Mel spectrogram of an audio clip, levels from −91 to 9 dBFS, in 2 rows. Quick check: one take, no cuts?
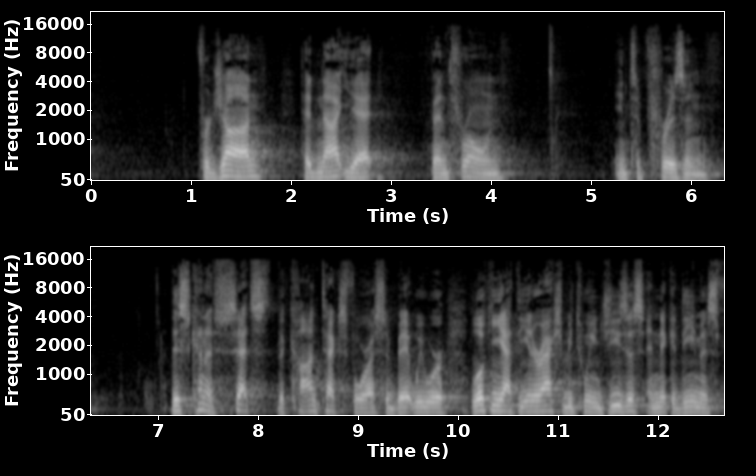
yes; 0 cuts

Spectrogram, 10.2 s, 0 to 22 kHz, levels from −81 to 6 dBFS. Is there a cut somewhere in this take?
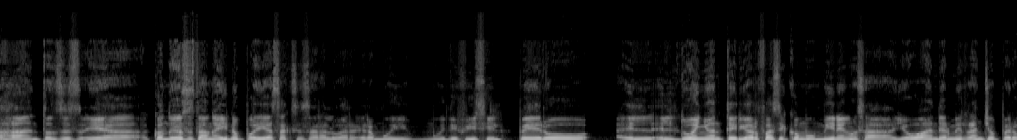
yes; 1 cut; at 5.1 s

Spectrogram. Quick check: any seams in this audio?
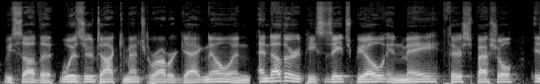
yes; 5 cuts; at 1.0 s, 1.5 s, 2.5 s, 3.0 s, 4.4 s

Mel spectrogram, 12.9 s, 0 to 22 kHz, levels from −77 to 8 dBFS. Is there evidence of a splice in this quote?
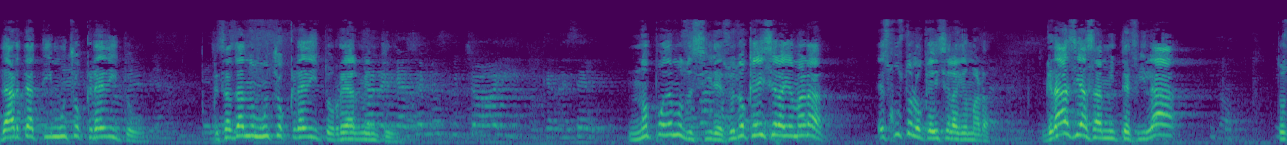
no; 0 cuts

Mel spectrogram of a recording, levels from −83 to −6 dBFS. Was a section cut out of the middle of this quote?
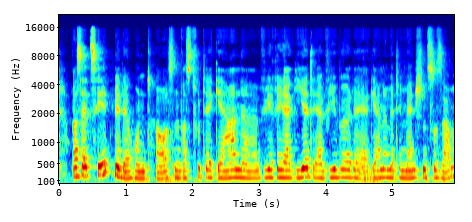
no; 0 cuts

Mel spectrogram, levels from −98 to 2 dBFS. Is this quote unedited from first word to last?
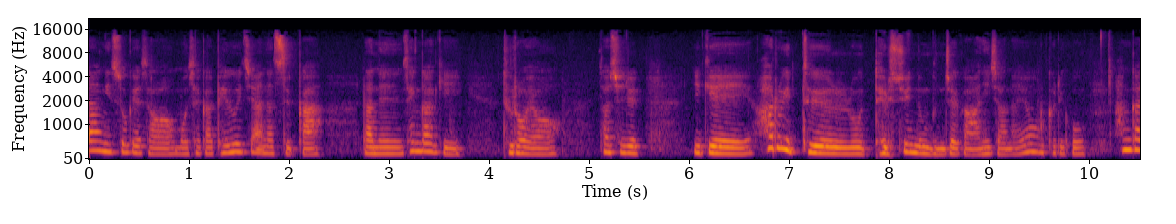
yes; 0 cuts

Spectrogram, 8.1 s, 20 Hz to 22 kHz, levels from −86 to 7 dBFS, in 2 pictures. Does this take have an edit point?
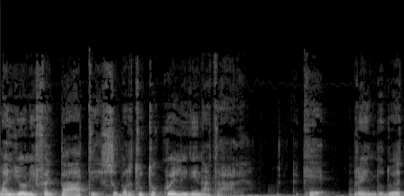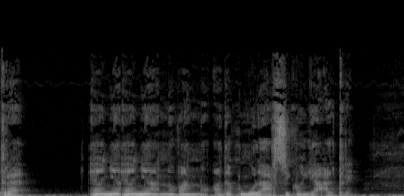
yes; 2 cuts; at 3.5 s, 5.2 s

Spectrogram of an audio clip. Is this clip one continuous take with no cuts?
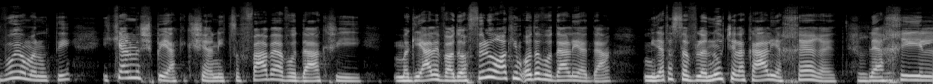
yes; 0 cuts

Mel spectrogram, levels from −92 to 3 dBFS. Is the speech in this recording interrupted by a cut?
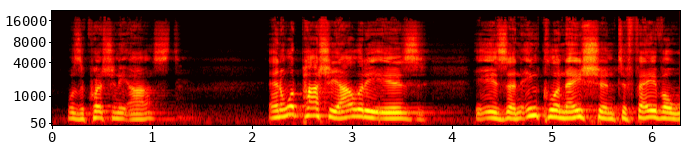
no; 0 cuts

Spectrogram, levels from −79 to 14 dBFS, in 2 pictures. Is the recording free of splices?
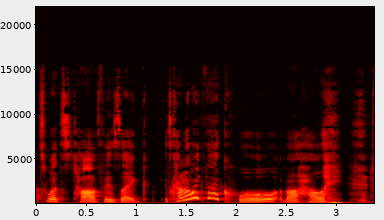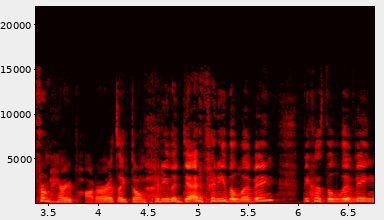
no; 1 cut; at 1.2 s

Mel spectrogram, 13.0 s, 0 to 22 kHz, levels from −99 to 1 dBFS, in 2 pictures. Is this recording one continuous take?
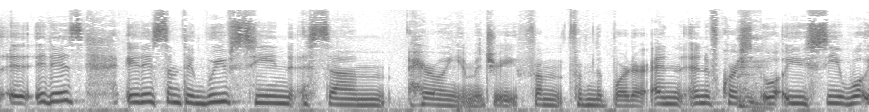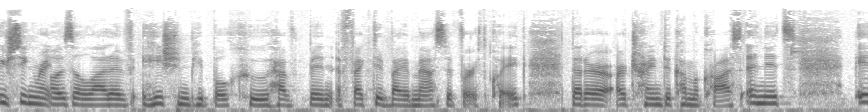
no; 1 cut; at 6.9 s

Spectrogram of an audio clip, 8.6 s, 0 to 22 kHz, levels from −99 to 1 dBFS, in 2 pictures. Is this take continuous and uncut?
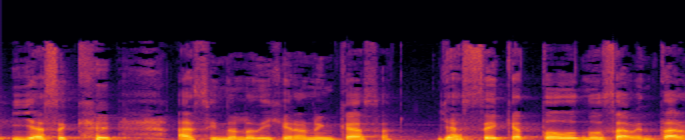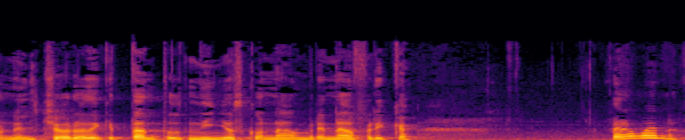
yes; 0 cuts

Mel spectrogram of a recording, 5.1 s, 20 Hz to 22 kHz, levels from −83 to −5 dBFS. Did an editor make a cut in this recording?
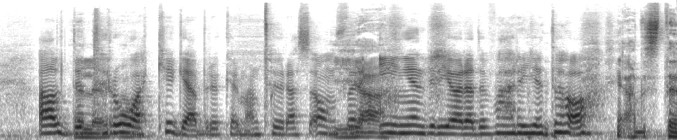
no; 0 cuts

